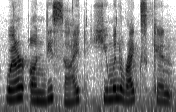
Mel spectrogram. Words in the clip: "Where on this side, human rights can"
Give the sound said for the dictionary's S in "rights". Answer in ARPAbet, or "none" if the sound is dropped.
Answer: S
